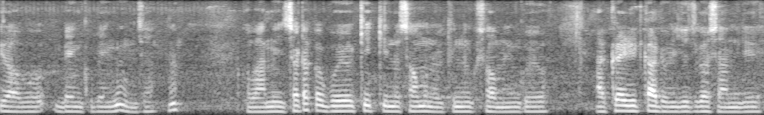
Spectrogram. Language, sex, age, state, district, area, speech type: Nepali, male, 18-30, West Bengal, Alipurduar, urban, spontaneous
